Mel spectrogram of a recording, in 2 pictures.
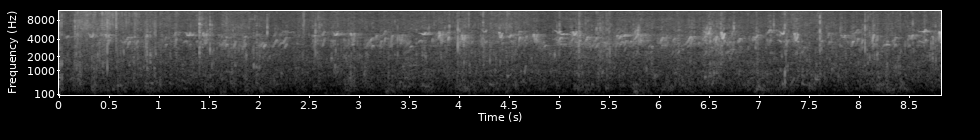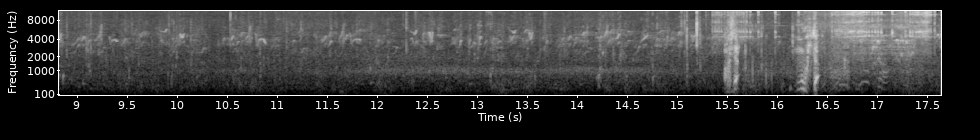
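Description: Birds chirping faintly and at scattered moments over a quiet outdoor background. About two seconds before the end come two loud, sudden rushes of handling noise on the microphone as the camera swings.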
